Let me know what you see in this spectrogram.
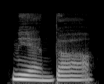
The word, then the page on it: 免得: miǎn de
